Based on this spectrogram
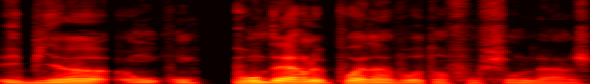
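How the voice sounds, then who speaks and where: At a moderate pace, a man with a fairly low pitch and a dark, mellow tone uses lively intonation, recorded with a dry, close sound and no echo. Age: 60s. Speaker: philosopher. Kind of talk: interview. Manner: halting, many repetitions.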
